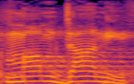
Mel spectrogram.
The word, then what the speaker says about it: Mamdani: And furthermore, the name is Mamdani. M-A-M-D-A-N-I. You should learn how to say it because we got to get it right.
